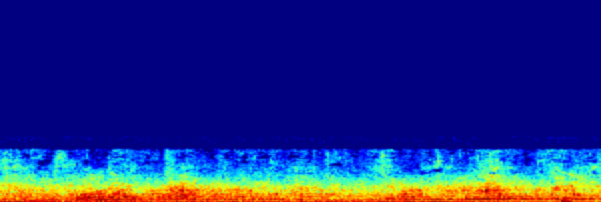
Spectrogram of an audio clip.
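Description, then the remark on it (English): A helicopter drones overhead in a steady, continuous low rumble with a throbbing rotor hum, holding at a fairly even loudness for the whole stretch. “I've got the helicopter with Cuffer Company again.”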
